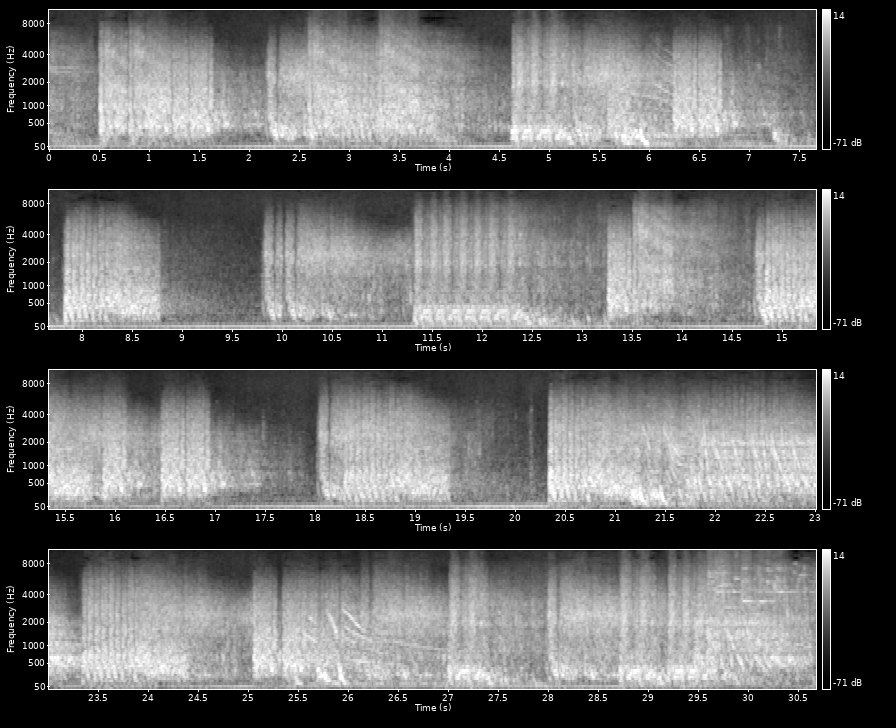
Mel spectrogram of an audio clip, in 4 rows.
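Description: Battle gunfire on a 1960s TV war drama's soundtrack: dense, rapid shooting in long bursts that break off and start again every second or two, over a low steady hum.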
